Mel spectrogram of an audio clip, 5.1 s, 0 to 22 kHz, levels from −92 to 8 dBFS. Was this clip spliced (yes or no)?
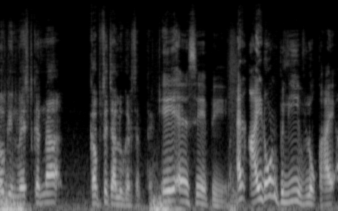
yes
